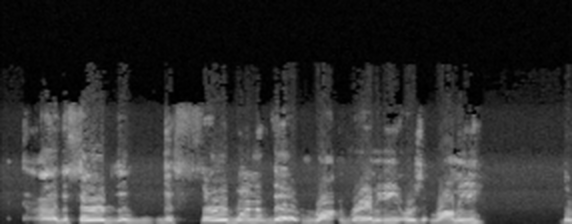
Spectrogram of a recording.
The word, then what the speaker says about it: Raimi: I think the third one of the Rami, or is it Rami? The Rami part, because they're made by Sony. Sony owns the rights to Spider-Man. Oh, you mean Sam Raimi? Is that how you pronounce it?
